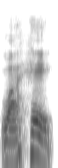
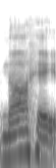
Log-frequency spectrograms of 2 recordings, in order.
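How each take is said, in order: First: The word begins with a W sound. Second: The word begins with an N sound. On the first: A man is speaking. "is what the man would say" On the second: A woman is speaking. "is how they would say Oki for a woman"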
